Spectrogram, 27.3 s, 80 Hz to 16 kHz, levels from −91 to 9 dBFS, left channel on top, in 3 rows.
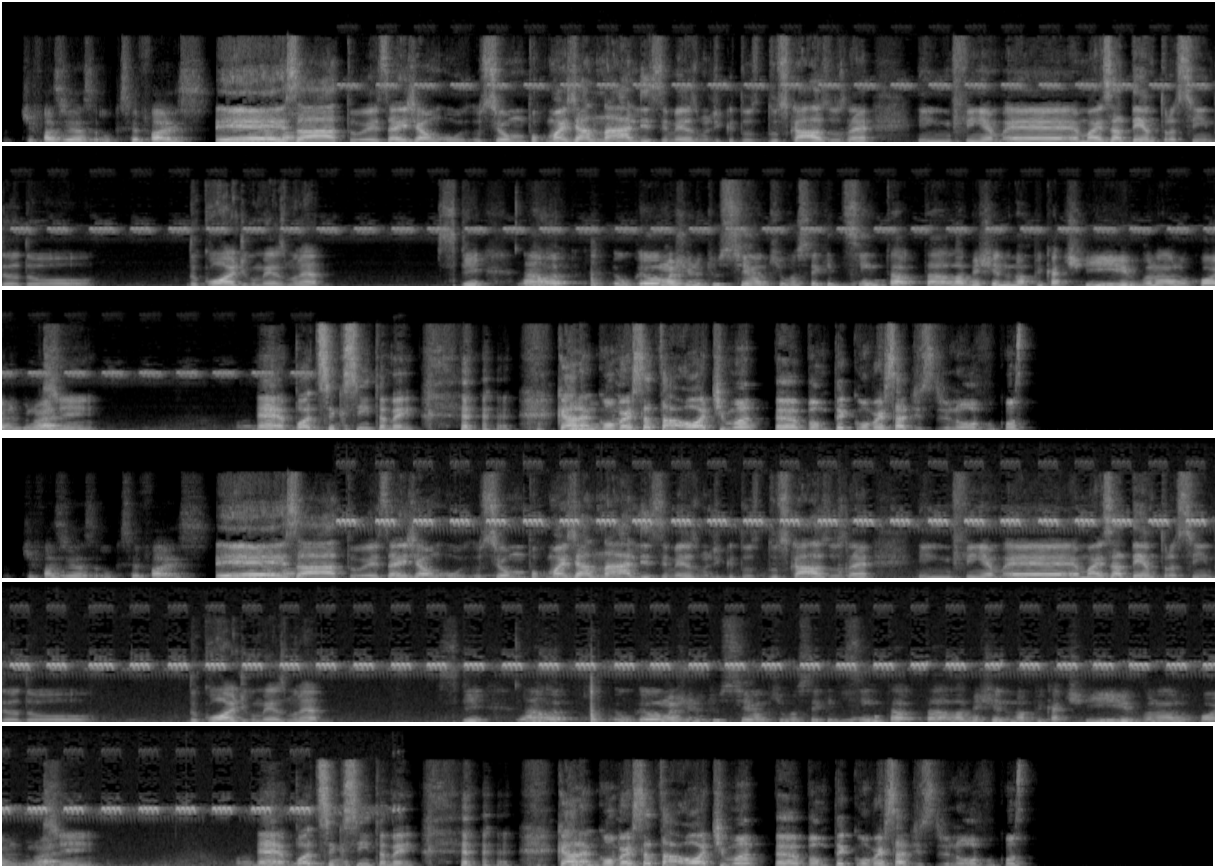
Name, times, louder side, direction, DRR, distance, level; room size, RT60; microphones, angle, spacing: voice 1, 0.0-1.5 1.8-2.2 12.4-18.7 22.4-22.7, left 6 dB, 75° left, 0.5 m, -34 dB
voice 2, 1.6-9.8 10.6-11.5 13.1-13.3 18.5-18.9 20.1-25.8, left 2 dB, 10° left, 0.3 m, -31 dB
sound 1, 2.5-21.2, right 11 dB, 85° right, 0.4 m, -36 dB
3.4 x 2.3 x 2.5 m
head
